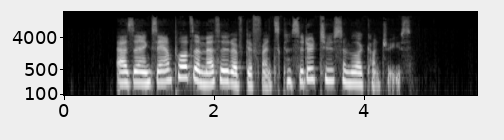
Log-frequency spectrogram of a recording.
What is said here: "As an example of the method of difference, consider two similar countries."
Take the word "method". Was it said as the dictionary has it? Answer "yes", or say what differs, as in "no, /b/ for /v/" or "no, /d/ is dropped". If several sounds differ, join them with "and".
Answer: yes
